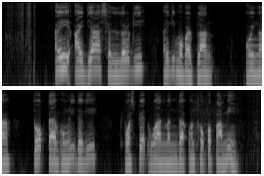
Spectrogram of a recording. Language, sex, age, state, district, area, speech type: Manipuri, male, 18-30, Manipur, Kangpokpi, urban, read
